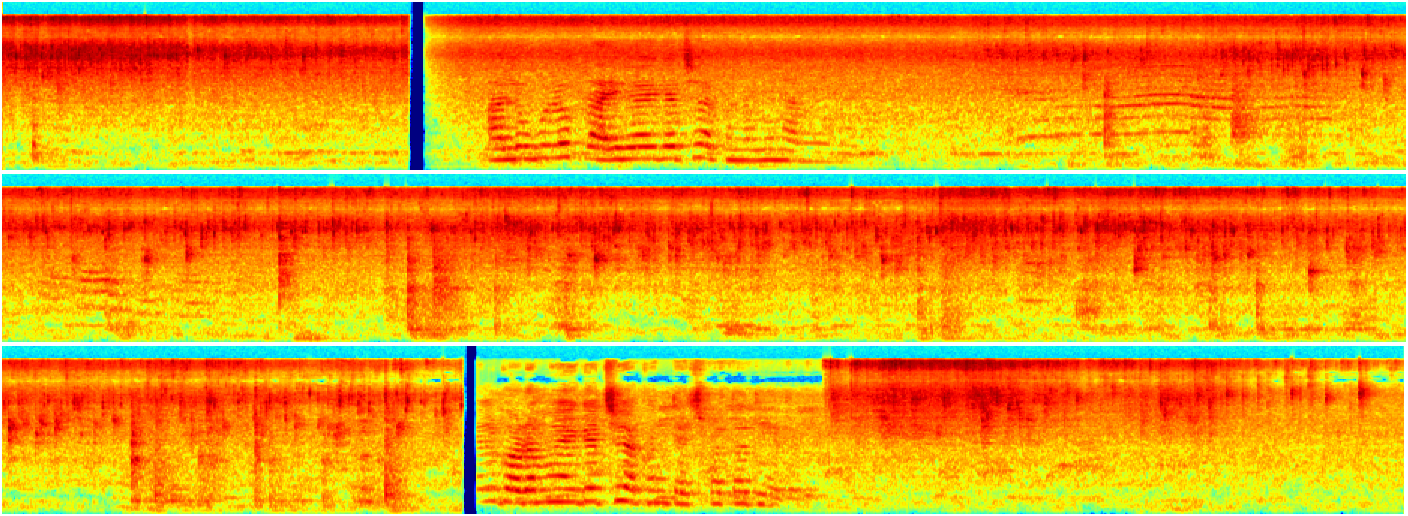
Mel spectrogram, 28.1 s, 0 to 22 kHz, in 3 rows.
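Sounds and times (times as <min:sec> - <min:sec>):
oil sizzling in frying pan: 0:00.0 - 0:21.8, 0:24.2 - 0:28.0
metal spoon scraping pan: 0:12.0 - 0:18.7.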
